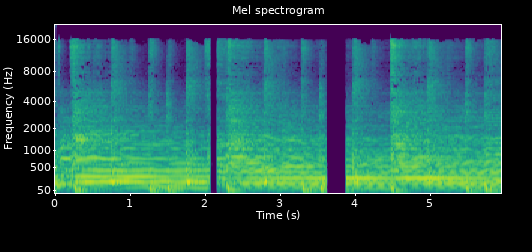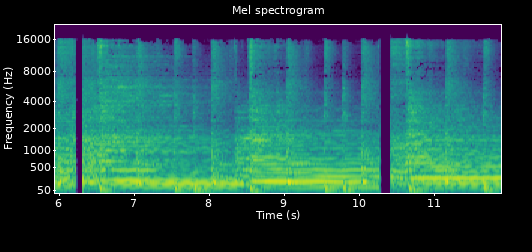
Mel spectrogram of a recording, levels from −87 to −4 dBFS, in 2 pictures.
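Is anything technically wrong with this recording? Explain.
Yes, there are two separate problems.

First, the sound drops out to dead silence four times: at 2.05 s for about 97 ms, at 3.6 s for 266 ms, at 6.2 s for 96 ms, and at 10.26 s for 145 ms. Each gap comes and goes cleanly. That pattern points to a likely Bluetooth stall: interference delayed packets, the headphone buffer emptied, and playback sat idle until the resent data arrived, then resumed.

Second, from 5.73 to 6.64 s there's a GSM phone buzz, a harsh, raspy tone at 217 Hz with lots of harmonics, sitting only about 8 dB below the wanted audio. It has nothing to do with the program material. A nearby 2G handset on a call was bursting at that rate, and the audio circuitry rectified those radio pulses into audible buzz. Because it's a call, the buzz holds steady while present, and one of the stalls lands right inside it.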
